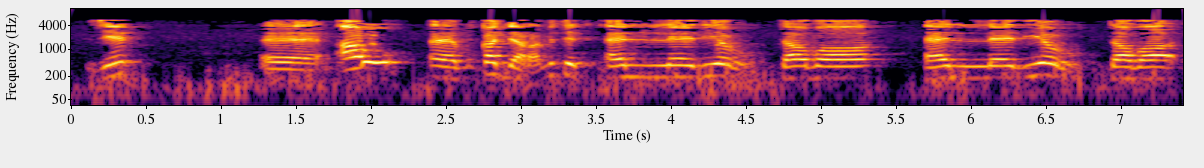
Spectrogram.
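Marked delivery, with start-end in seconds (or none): 3.6-7.4 "الذي ارتضى" slowly, linked, with thick R; heavy R after kasra. Shown as a demonstration. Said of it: "يعني هذه الكسرة الذي". ("الذي ارتضى" ببطء مع تفخيم الراء)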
